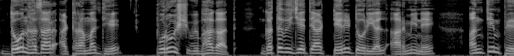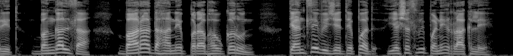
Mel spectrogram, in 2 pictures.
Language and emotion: Marathi, neutral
